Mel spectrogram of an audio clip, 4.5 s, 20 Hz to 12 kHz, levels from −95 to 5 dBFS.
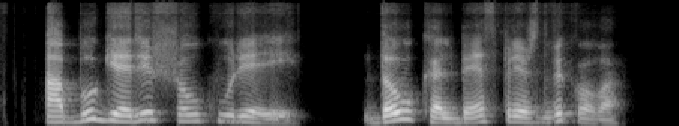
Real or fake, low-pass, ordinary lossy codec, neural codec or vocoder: fake; 10.8 kHz; Opus, 24 kbps; codec, 24 kHz, 0.9 kbps, DualCodec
